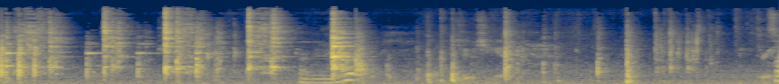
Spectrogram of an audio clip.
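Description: Rice being scooped into meal prep containers: a series of sharp clinks and scrapes of a utensil against dishes, irregular and close, with a person talking intermittently.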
